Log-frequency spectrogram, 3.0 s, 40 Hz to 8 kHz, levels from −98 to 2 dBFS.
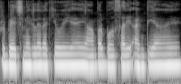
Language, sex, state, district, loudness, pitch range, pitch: Sadri, male, Chhattisgarh, Jashpur, -13 LUFS, 130-135 Hz, 130 Hz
